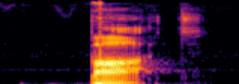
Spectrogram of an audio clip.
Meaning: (noun) The larva of a botfly, which infests the skin of various mammals, producing warbles, or the nasal passage of sheep, or the stomach of horses; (verb) To bugger
- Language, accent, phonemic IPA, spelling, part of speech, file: English, US, /bɑt/, bot, noun / verb, En-us-bot.ogg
